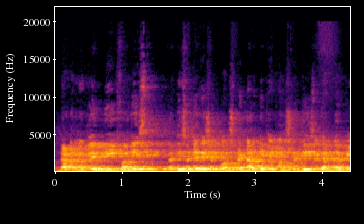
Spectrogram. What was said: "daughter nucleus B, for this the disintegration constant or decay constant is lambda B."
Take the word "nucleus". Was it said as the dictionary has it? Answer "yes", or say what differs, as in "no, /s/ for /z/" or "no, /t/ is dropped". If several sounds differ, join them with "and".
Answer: no, /l/ is dropped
